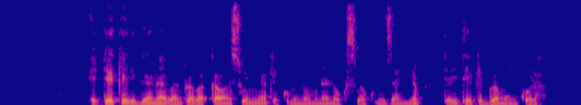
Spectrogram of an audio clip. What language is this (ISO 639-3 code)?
lug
